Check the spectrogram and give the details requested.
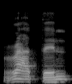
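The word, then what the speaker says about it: Ratten: que en alemán se escribe y se se pronuncia raten, pero se escribe con doble T.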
